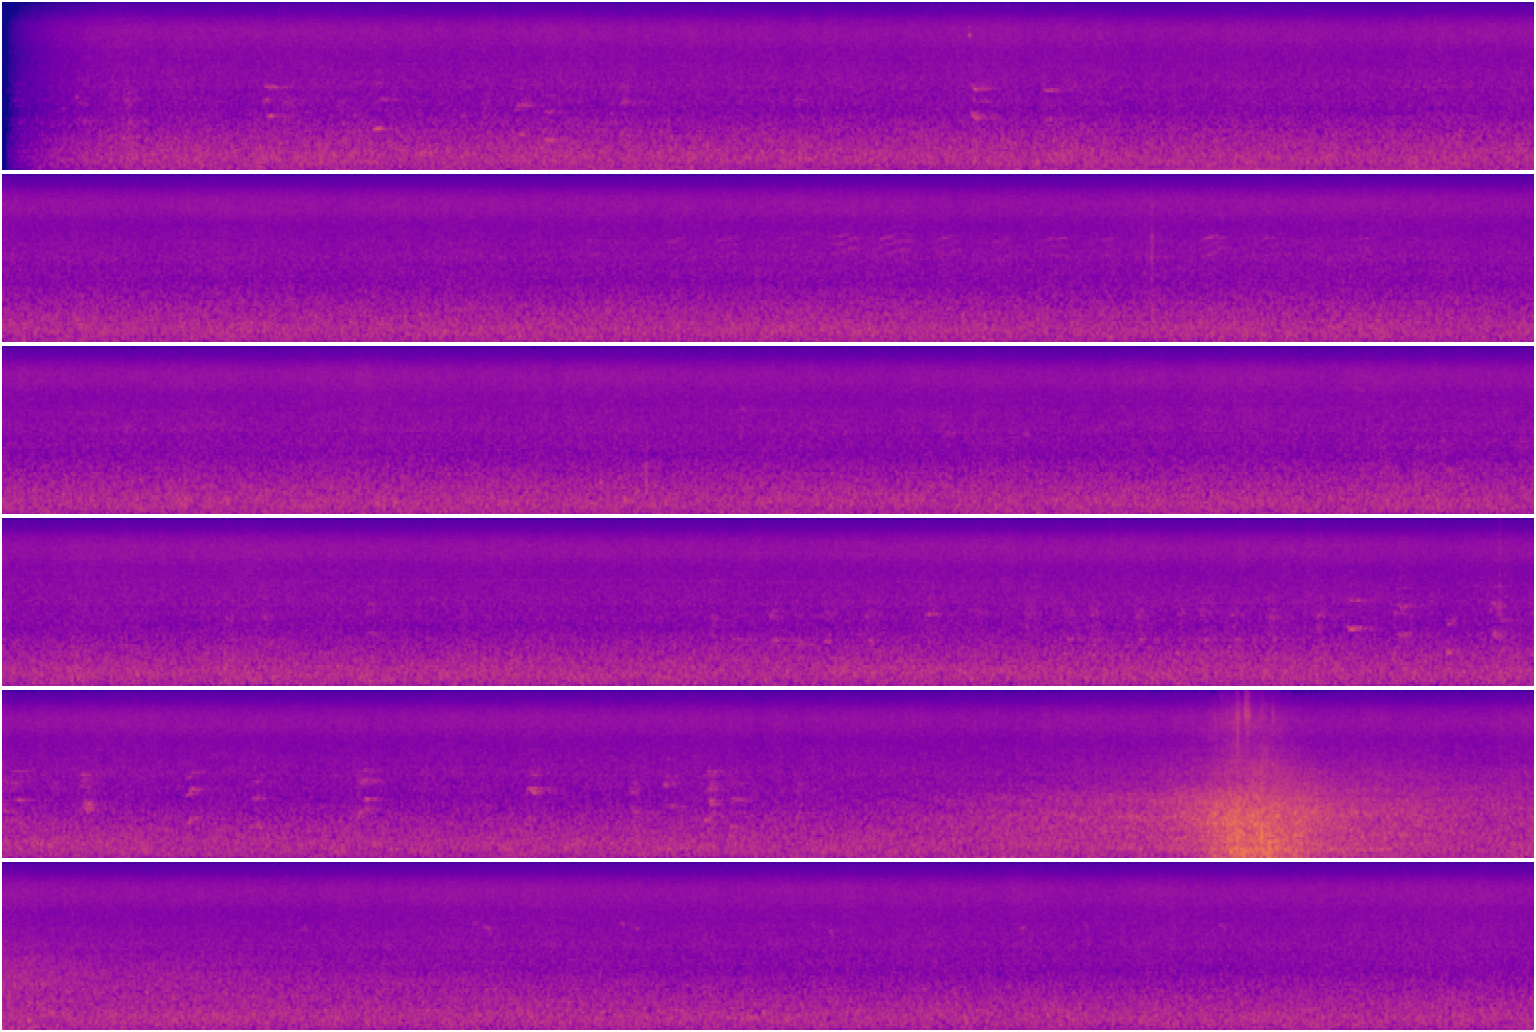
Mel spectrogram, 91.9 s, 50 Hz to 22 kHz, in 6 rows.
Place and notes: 福興村, Ji'an Township - Next to farmland
Next to farmland, Dogs barking, The sound of water streams, The weather is very hot
Zoom H2n MS+ XY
